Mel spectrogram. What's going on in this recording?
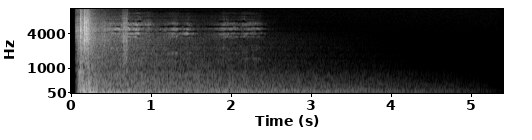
Thalisman of retribution
slam, annulet, sound, metal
